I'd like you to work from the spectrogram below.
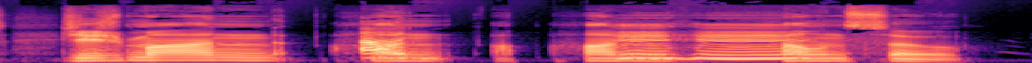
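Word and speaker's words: Djimon Hounsou: Jijman Hounsou. – Yes. – Perfect pronunciation.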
